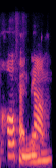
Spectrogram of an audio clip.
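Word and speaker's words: חוף ים: Chof yam.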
